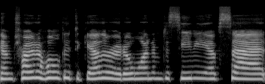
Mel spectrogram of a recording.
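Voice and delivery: put-on crying voice. Speaker retells Kendall's goodbye at the security gate, imitating Kendall crying. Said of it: "So Kendall starts to cry".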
